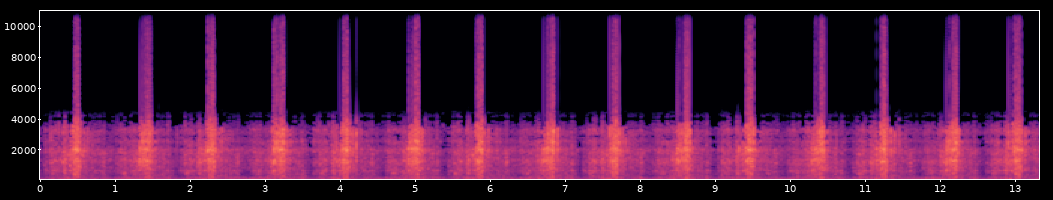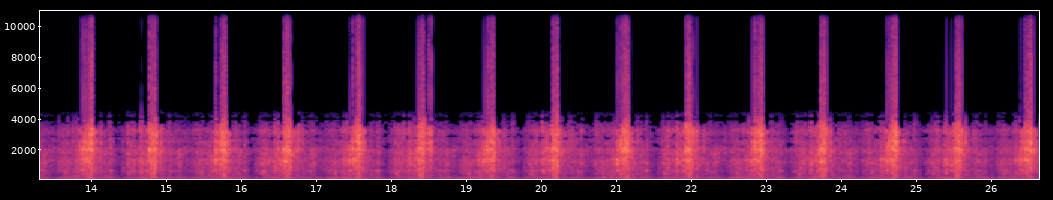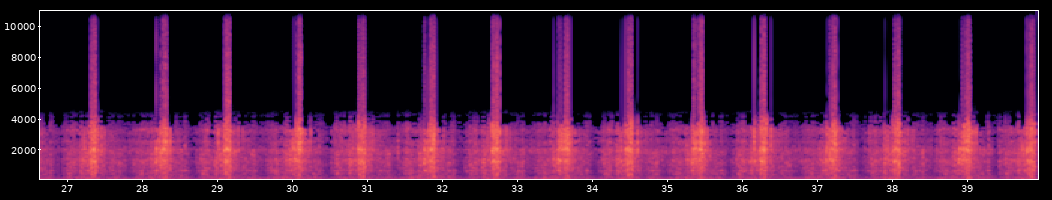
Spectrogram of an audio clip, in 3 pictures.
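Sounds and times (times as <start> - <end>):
dishwasher motor hum: 0.0 - 39.9
water spraying in dishwasher: 0.0 - 39.9.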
